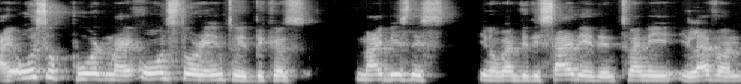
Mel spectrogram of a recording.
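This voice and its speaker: In a Hungarian accent, a man talks at a moderate pace. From Hungary. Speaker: business coach and author. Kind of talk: podcast interview. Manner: halting, many fillers.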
